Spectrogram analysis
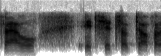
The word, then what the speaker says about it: Wawel: V Castle it's actually with do but it's pronounced Vel it sits up top of a hill by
